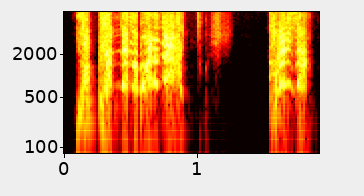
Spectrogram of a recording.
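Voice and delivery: very high, loud shout at the wife; mock husband yell. Pretend husband shouting his wife into silence.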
